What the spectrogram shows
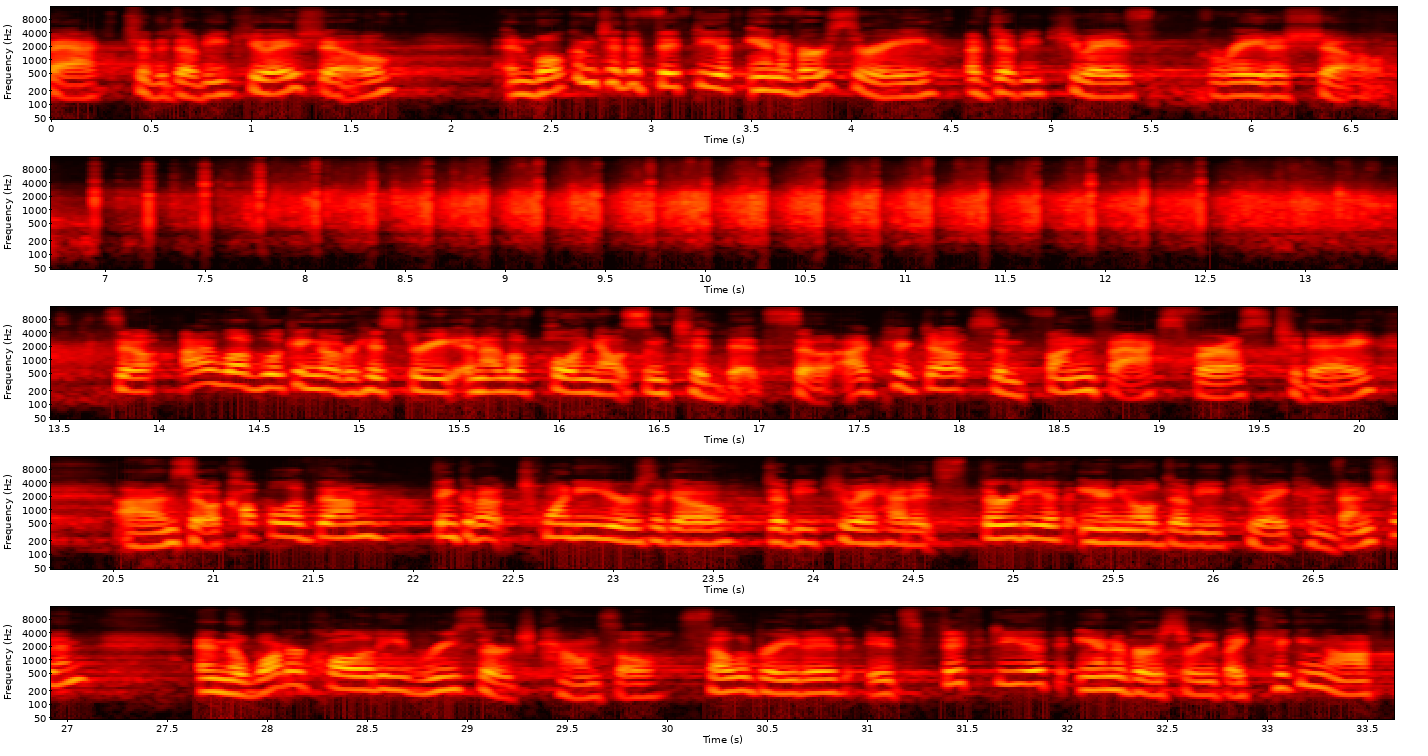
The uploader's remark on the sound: speaking at the Keynote Session of the WQA Convention & Exposition in Las Vegas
